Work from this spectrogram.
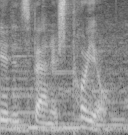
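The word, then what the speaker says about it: pollo: is polio when you say it in Spanish poyo it's spelled P o ll why would you want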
